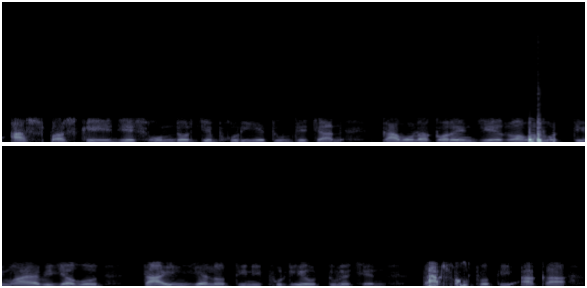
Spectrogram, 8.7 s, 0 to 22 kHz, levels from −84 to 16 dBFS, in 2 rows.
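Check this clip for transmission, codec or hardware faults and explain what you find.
The speech carries GSM full-rate codec damage throughout, plus two bursts of GSM bit errors.

GSM full-rate codec: across the whole clip the voice sounds buzzy and gravelly. The codec rebuilds speech from a vocal-tract filter excited by a sparse, regularly spaced pulse train, which coarsens the voice's texture. A spectrogram shows the energy confined to roughly 250 Hz to 3.6 kHz, with blank space above. The sound fits a 13 kbps GSM full-rate stream.

GSM bit errors: from 3.94 to 4.16 s and from 7.54 to 7.89 s, the voice breaks into squawks, pops and gargling. Corrupted filter, pitch and gain values make the decoder bend the spectrum or overshoot the level one frame at a time. The waveform shows sudden amplitude spikes, and the spectrogram shows smeared, blocky frames.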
